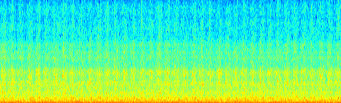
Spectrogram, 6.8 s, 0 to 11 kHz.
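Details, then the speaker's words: Early Case 930 diesel tractor, believed 1960, first start in 14 years: steady, even idle with a deep, regular chug of about three to four beats a second and no knocks or misses, though an occasional miss follows and there is no blow-by. Normal idle. "That's idle speed right there. We're not missing on a cylinder. I think this thing's gonna be okay."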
